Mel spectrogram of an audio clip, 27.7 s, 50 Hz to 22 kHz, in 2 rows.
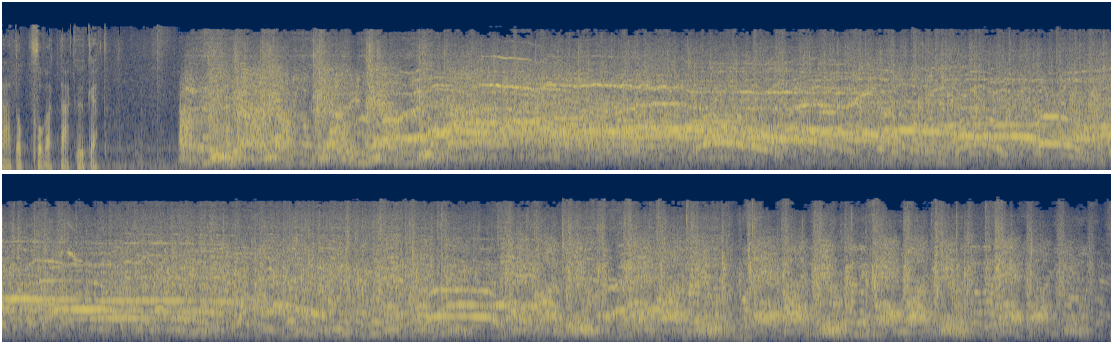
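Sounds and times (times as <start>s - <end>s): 
speech: 0.1s - 1.4s
crowd of fans chanting: 2.2s - 6.4s, 15.8s - 27.7s
large crowd of fans cheering and shouting in beer gardens: 2.2s - 22.4s
scattered clapping: 2.5s - 27.7s.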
